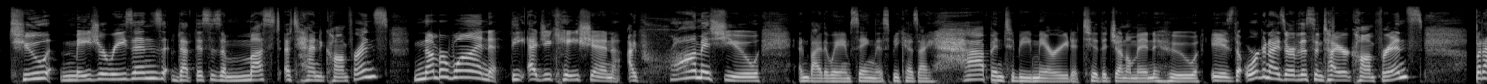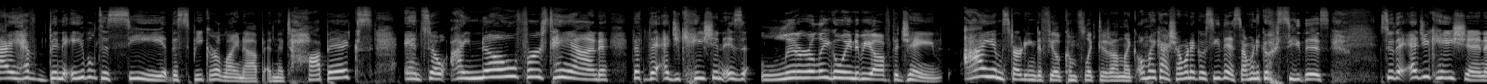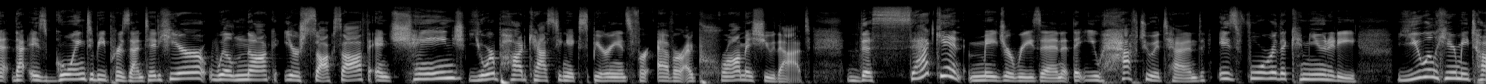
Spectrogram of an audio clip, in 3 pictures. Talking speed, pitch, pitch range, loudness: 180 wpm, 220 Hz, 185-275 Hz, -20 LUFS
